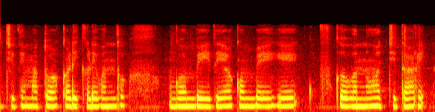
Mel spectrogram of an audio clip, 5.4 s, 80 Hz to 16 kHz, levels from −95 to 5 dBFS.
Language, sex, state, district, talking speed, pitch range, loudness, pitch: Kannada, female, Karnataka, Bidar, 130 wpm, 220-230 Hz, -18 LUFS, 225 Hz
